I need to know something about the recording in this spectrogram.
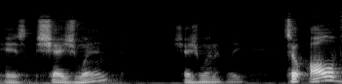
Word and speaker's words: Shenzhen: I believe the proper pronunciation is Shenzhen, I believe.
